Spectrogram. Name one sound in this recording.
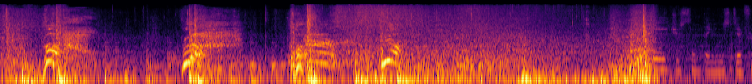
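An axe strikes with heavy, thudding blows.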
